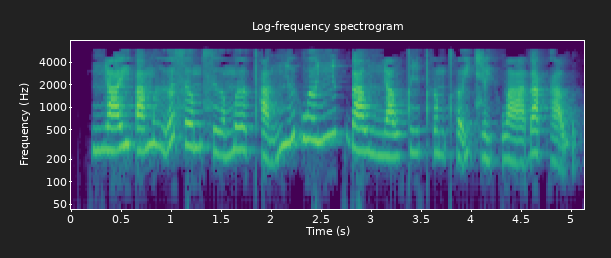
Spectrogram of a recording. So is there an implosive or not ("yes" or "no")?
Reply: yes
